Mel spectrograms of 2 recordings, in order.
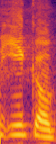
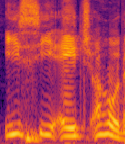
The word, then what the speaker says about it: Ecco: When Eco comes out, maybe I'll try Convergence again. – The Dolphin? – But no promises. No, that's Echo. – I always call them Eco. – It's ECHO. That's pronounced Echo.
